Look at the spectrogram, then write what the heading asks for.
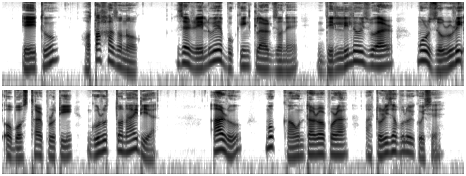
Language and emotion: Assamese, sad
